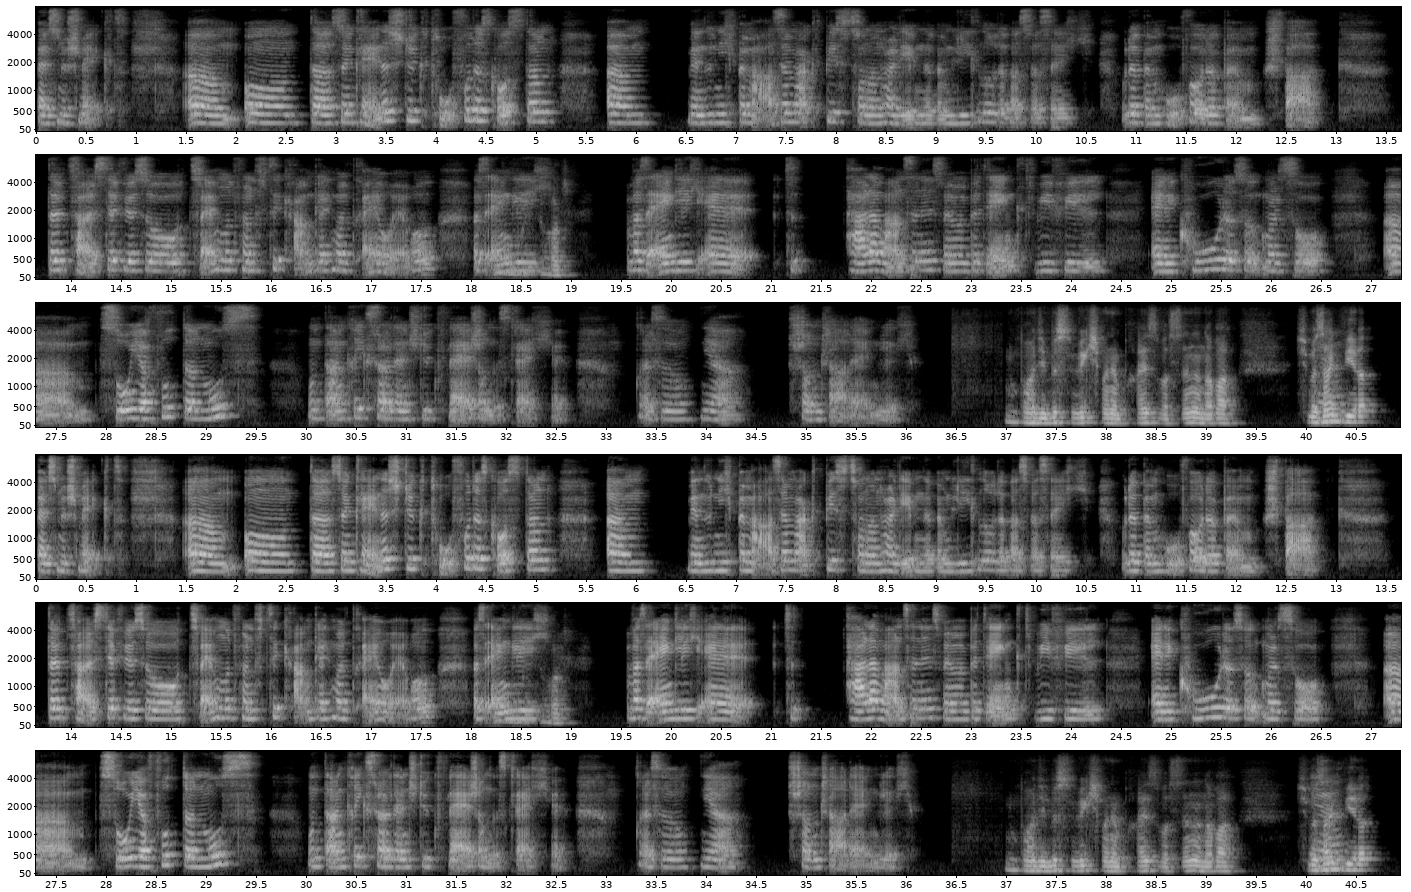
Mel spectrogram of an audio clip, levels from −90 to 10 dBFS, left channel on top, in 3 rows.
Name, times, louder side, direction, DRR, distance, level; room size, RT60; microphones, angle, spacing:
voice 1, 0.0-6.1 6.5-13.4 13.8-18.8 19.6-20.8 21.1-21.2 21.7-24.5 24.8-29.5 30.0-33.0 33.3-34.3 34.8-36.1 40.0-40.4, right 3 dB, 70° right, 3.0 m, -23 dB
voice 2, 18.3-18.9 37.0-39.2 39.9-40.6, left 1 dB, 35° left, 0.9 m, -22 dB
12.0 x 7.9 x 2.4 m
head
